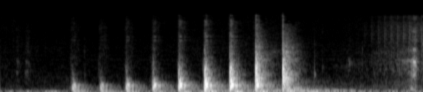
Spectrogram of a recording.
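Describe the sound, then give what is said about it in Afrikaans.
A rapid series of about nine knocks on a wooden front door, evenly spaced and growing steadily louder, followed by a brief quiet rustle. “Obomi klop.”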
